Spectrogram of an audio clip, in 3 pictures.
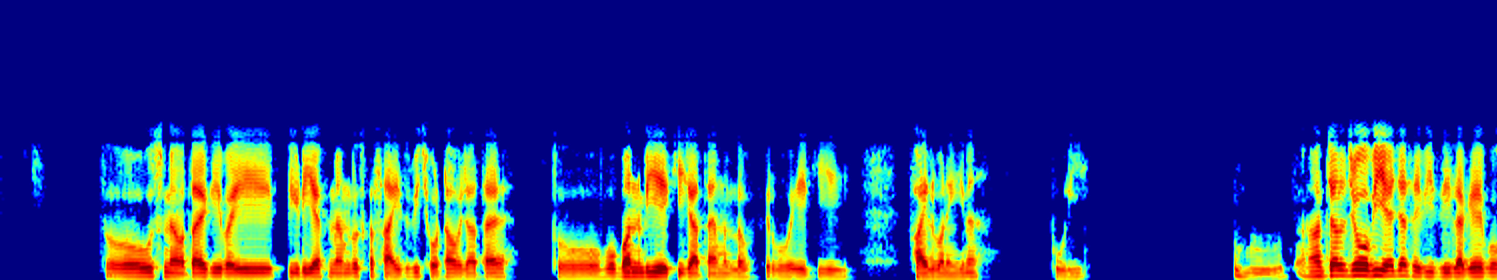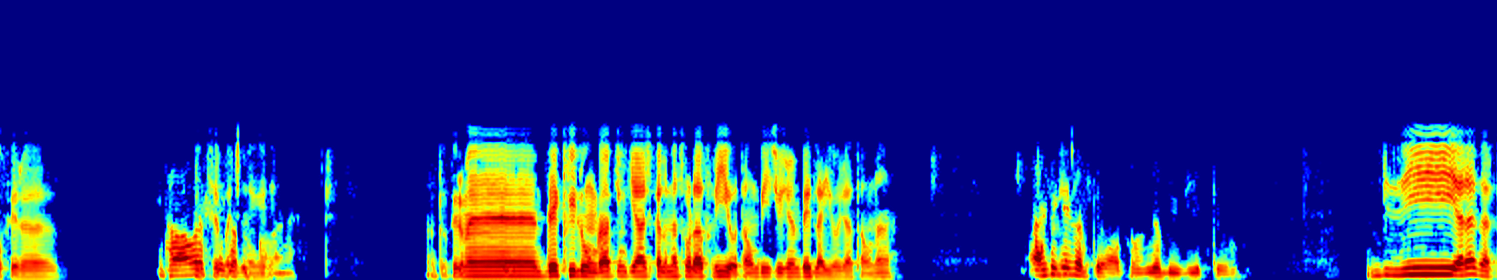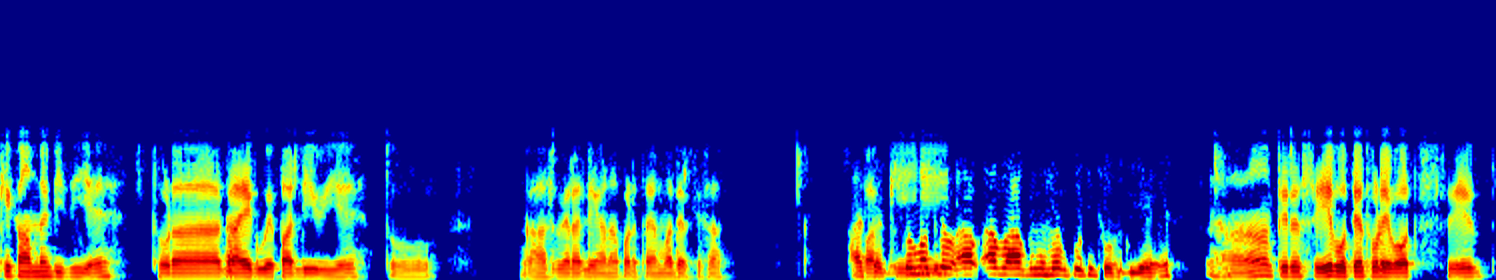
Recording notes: A phone call talk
